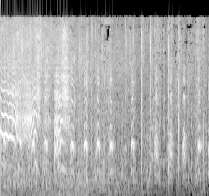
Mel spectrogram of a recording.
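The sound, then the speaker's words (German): A hen clucks in a rapid, agitated series of short notes, starting with a louder squawking burst and settling into steady repeated clucks, as someone trying to catch it disturbs it while it forages for food on a wet lawn. “Scheint ganz so, als sei die Henne nur wenig begeistert davon, dass du sie beim Futtersuchen störst.”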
